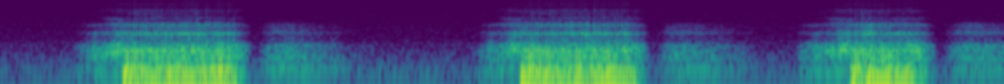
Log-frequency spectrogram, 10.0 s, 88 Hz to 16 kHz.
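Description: Loud rattling snores on each in-breath, each followed by a softer out-breath, about 18 breaths a minute; ordinary snoring.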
